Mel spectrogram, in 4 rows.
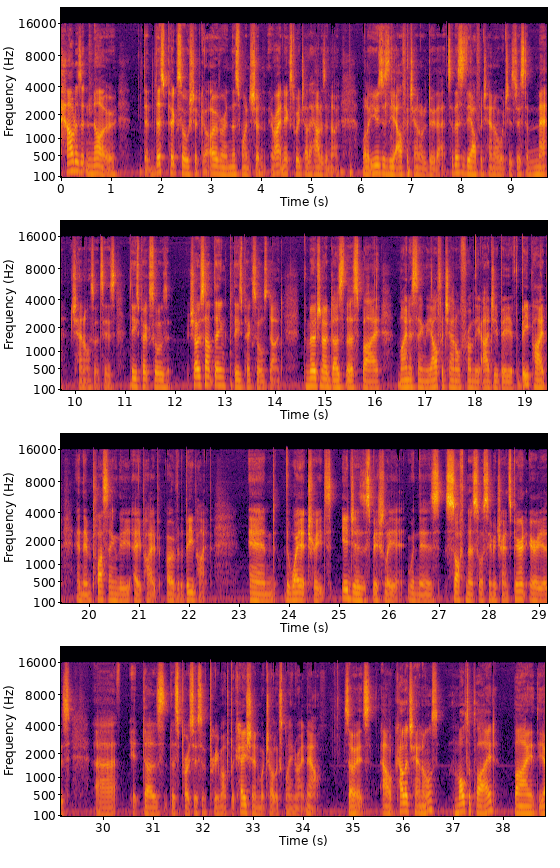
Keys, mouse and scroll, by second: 0.5 click, 0.5 1, 1.8 click, 2.2 middle click, 4.2 middle click, 6.0 click, 6.1 middle click, 6.5 a, 7.0 click, 7.0 middle click, 11.4 click, 13.2 click, 34.5 click, 35.3 click, 35.8 click, 36.4 click, 37.1 click, 37.4 click, 38.5 click.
